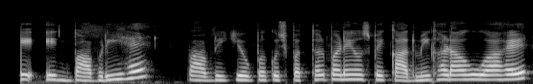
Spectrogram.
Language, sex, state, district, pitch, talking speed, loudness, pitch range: Hindi, female, Madhya Pradesh, Bhopal, 215 Hz, 190 wpm, -14 LUFS, 195-230 Hz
